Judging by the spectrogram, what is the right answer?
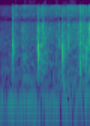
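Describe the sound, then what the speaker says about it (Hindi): Audience clapping at a public road-protest gathering, heard as a few scattered, light claps in short bursts rather than sustained applause. "तो एक बार तालियां हो जाए आप"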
